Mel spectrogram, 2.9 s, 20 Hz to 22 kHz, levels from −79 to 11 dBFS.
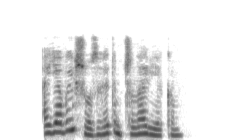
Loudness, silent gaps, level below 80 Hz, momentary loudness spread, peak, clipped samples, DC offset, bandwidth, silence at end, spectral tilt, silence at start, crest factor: -19 LUFS; none; -60 dBFS; 15 LU; -2 dBFS; under 0.1%; under 0.1%; 7.8 kHz; 0.6 s; -4.5 dB/octave; 0.5 s; 18 dB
